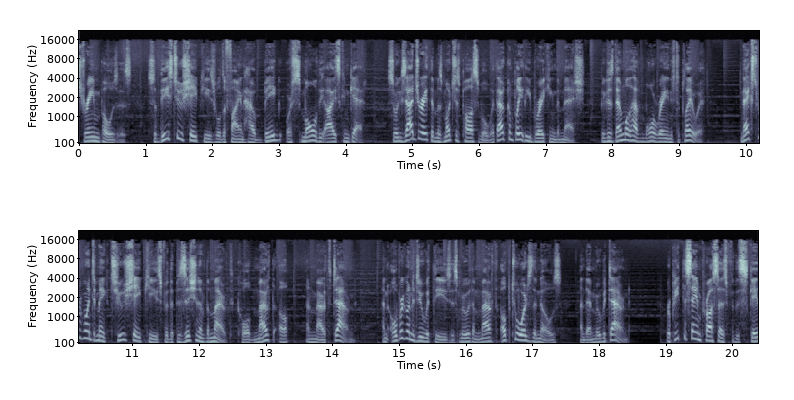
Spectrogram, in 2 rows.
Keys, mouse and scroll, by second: 1.9 click, 2.6-4.2 drag, 4.5 click, 7.8 click, 10.4 click, 10.7 shift+click, 11.2 click, 11.4 Tab, 11.5 z, 11.7 alt+a, 11.7 click, 11.8 z, 11.9 g, 13.3 alt+shift+a, 13.6 s, 13.8 alt+shift+click, 13.9 s, 14.3 click, 14.4 g, 14.5 click, 14.6 g, 14.8 Tab, 15.2 click, 15.4 click, 15.7 shift+click, 16.2 click, 16.3 Tab, 16.4 z, 16.6 alt+a, 16.6 click, 16.7 z, 16.7 g, 17.8 Tab, 18.0 click, 18.9 click, 19.8 click, 19.9 Tab, 20.1 alt+a, 20.1 click, 20.3 ctrl+KP_Add.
